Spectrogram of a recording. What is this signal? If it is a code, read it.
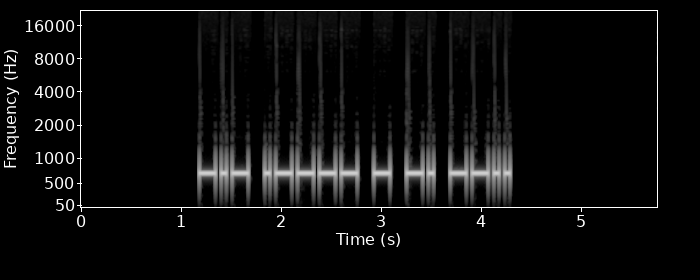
Morse code, heard as a keyed tone, about 22 wpm, 700 Hz. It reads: K1TNZ
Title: USA Call Signs - 5 Characters - 3x Character Spacing - 22wpm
